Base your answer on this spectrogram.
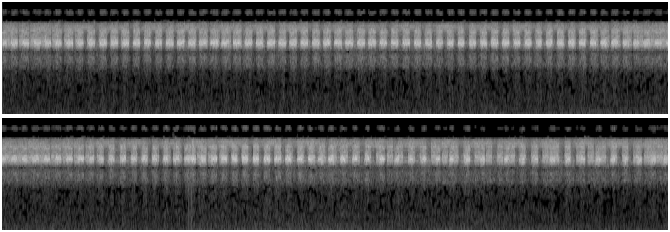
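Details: Cicadas singing in summer in Provence, southern France: a dense, high, shrill buzz throbbing rapidly and steadily, about three pulses a second, with no other sounds.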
